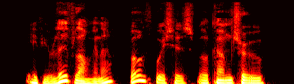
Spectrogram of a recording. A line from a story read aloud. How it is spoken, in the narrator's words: said Anne calmly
